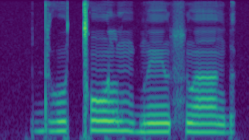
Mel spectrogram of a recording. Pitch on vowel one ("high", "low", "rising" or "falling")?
high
